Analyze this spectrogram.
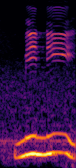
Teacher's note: منی، یا ساکن سے پہلے نون کے نیچے زیر ہے تو ادھر یا مدہ ہو رہا ہے، یا مدہ کو 1 الف 2 حرکات کے برابر کھینچ کر پڑھنا ہے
